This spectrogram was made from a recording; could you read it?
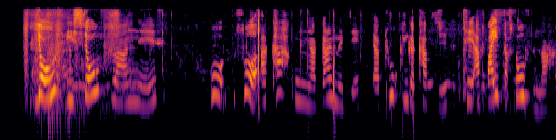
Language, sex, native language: Icelandic, other, Icelandic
